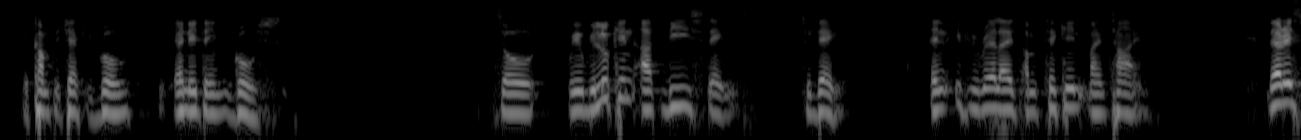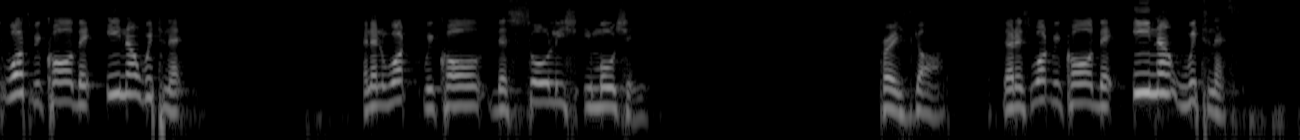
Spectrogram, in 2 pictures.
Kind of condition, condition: setting, large echoing room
